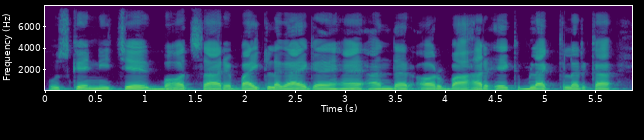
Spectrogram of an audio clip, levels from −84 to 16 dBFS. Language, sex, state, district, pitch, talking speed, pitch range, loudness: Hindi, male, Jharkhand, Garhwa, 120 Hz, 155 wpm, 120-125 Hz, -14 LUFS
